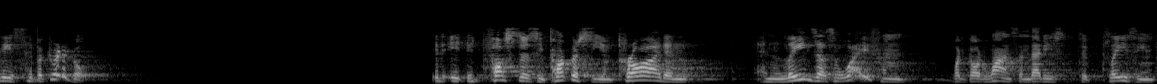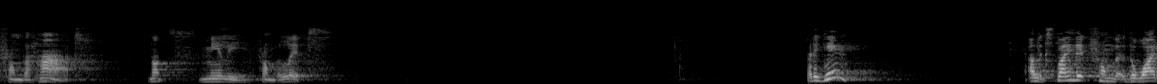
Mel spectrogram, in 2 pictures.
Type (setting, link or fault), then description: setting, large echoing room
